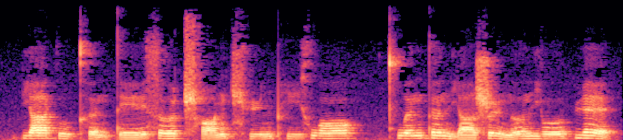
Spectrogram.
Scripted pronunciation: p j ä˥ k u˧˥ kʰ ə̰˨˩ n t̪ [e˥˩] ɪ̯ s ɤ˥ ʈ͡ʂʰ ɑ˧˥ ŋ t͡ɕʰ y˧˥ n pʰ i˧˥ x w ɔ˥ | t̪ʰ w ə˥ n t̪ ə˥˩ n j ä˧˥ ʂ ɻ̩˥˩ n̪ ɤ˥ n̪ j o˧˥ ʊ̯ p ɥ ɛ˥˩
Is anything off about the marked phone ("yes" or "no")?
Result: yes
